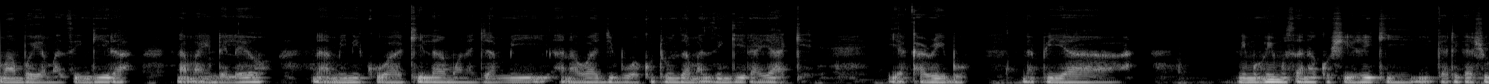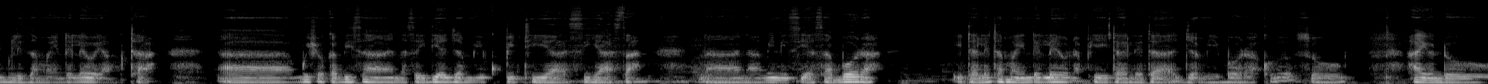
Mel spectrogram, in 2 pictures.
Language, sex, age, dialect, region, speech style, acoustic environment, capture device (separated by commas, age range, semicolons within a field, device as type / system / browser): Swahili, male, 25-34, Kenya - Mombasa, Kenya, relaxed, nature, mobile / Linux / Chrome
